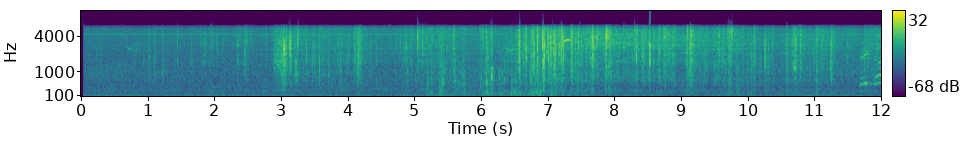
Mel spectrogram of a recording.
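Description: Hardtail mountain bike ridden over a dirt trail and logs: tyres crunching on gravel and the bike clattering, building from about three seconds in, loudest in the middle as it passes, then fading. A low steady rumble of wind on the microphone underneath.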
